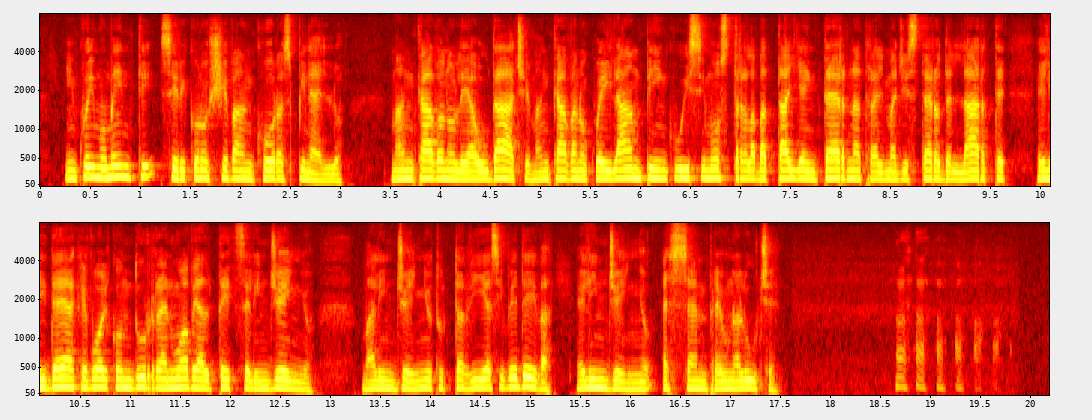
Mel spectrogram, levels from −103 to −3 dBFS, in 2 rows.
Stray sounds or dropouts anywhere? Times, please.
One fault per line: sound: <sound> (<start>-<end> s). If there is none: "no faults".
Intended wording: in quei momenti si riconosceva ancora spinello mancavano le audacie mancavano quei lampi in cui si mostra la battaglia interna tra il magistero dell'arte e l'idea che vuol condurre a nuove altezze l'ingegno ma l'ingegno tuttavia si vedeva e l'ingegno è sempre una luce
sound: laugh (18.7-19.9 s)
